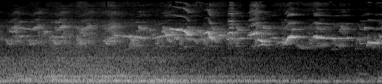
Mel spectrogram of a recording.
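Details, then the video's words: Oriental magpie-robin song as a lure to prompt singing. Fast flowing whistles and ringing high notes blend with scratchy twitters in a continuous stream, against a low hum. "pancingan kacer agar bunyi"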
